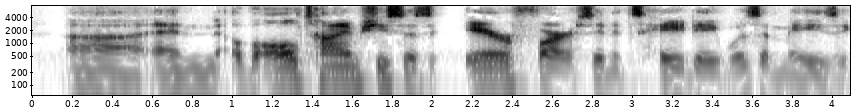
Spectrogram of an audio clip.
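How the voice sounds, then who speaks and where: With a Canadian accent and a normal speaking voice, a man of medium pitch talks at a moderate pace with fairly even intonation. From Canada. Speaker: podcast co-host. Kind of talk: casual chat.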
